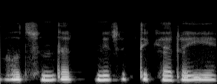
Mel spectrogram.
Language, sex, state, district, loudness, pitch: Hindi, female, Uttar Pradesh, Etah, -19 LUFS, 205 Hz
